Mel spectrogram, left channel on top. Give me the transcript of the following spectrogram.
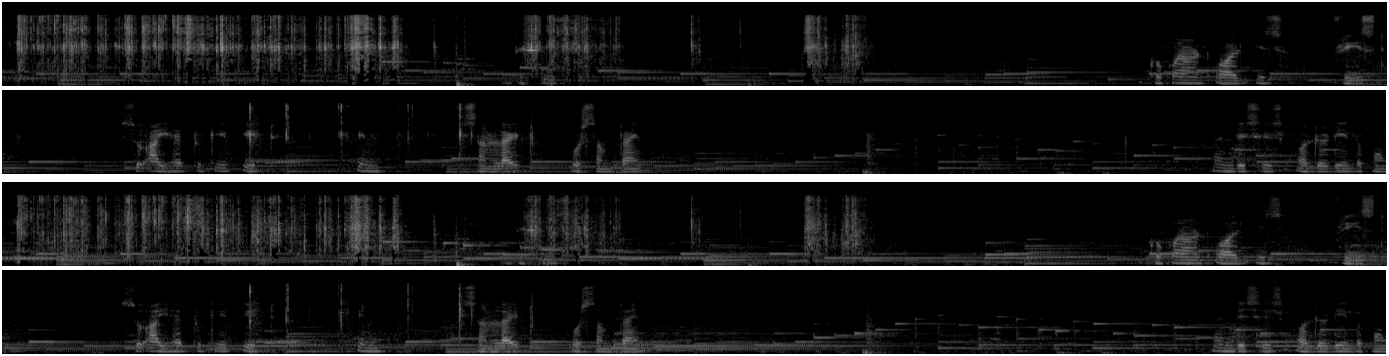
This is coconut oil is freezed, so I have to keep it in sunlight for some time. And this is already in the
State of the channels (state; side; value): normal; both; correlation 0.30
